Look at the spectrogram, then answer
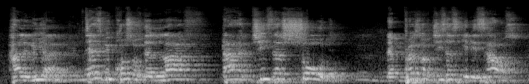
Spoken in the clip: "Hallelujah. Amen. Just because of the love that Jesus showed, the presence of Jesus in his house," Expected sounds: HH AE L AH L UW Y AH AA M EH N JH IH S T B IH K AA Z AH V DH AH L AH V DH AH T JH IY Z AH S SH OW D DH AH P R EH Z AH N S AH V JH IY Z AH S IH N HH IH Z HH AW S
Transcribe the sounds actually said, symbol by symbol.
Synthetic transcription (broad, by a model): HH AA L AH L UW Y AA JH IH S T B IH K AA S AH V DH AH L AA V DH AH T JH IY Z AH S SH OW D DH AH P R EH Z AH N AH V JH IY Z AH S IH N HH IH S HH AW S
